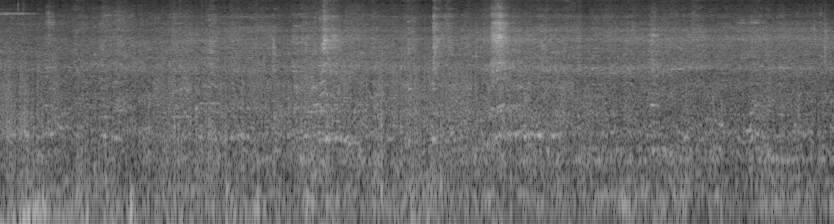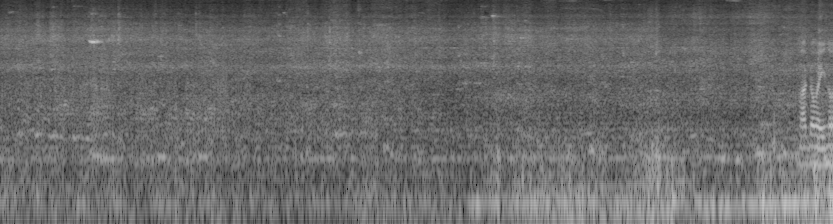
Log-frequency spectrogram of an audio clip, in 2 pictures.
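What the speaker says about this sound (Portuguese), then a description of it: "Aguarda a locomotiva do meio aqui." A loaded freight train in Brazil, locomotives and wagons carrying soybeans, rumbles steadily past up close with rail clatter and squeal, swelling louder toward the end.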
